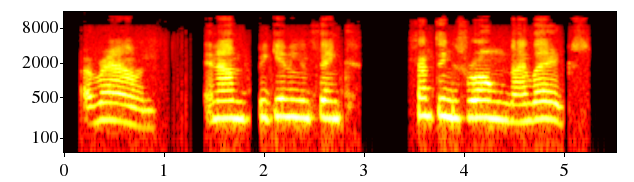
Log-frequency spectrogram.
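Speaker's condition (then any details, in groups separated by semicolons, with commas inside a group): Cerebral palsy; tongue and legs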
